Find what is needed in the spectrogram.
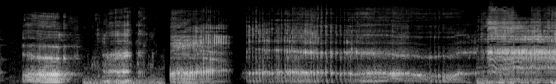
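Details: Burping compilation clip: several long, loud, voiced belches following one another with short breaks between them, repeated burping.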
